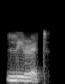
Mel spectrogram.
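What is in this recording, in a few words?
"lyrate", Indian English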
